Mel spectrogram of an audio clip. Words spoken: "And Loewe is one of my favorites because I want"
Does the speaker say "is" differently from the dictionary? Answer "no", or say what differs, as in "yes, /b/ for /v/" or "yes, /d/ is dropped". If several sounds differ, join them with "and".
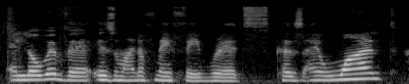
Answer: no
